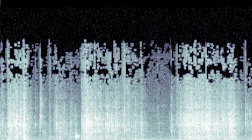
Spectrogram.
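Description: Clear plastic bag of party blowers crinkling as gloved hands dig in and pull blowers out, in several bursts of rustling.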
